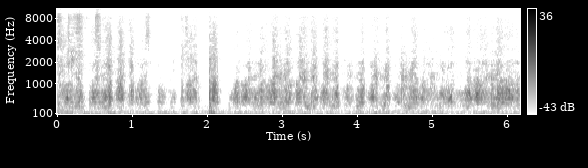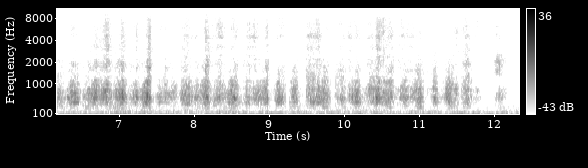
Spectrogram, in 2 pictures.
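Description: Fingertips rubbing wet paper on a gel-medium image transfer, a faint, irregular scratchy scrubbing as the soaked paper layer is rubbed away to reveal the print underneath.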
